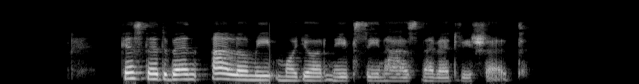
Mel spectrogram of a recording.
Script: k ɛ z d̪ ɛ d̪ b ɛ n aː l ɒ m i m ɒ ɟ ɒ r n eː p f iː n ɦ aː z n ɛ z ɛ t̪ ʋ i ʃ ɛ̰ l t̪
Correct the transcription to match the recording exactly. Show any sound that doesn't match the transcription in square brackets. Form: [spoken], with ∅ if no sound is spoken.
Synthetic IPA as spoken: k ɛ z d̪ ɛ d̪ b ɛ n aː [lː] ɒ m i m ɒ ɟ ɒ r n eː p [s] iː n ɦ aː z n ɛ [v] ɛ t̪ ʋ i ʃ ɛ̰ l t̪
